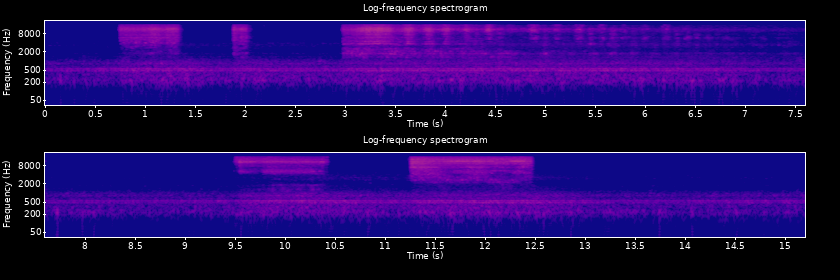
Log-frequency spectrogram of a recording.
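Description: Airbrush spraying thinned paint in bursts of air hiss: five in all, one very short, the longest about four seconds and fading away.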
